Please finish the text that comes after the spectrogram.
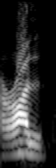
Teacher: عین کو اپنے مخرج سے ادا کرنا ہے، حمزہ کی آواز نہیں آنی چاہیے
